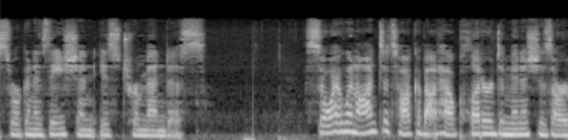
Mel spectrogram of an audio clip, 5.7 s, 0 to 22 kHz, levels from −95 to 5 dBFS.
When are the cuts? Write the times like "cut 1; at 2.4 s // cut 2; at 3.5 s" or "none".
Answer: none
